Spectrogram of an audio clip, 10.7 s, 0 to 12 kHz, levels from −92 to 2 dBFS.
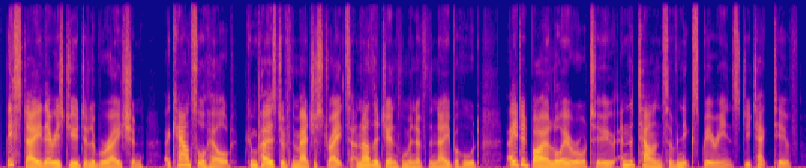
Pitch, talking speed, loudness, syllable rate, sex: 190 Hz, 180 wpm, -18 LUFS, 5.9 syllables/s, female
